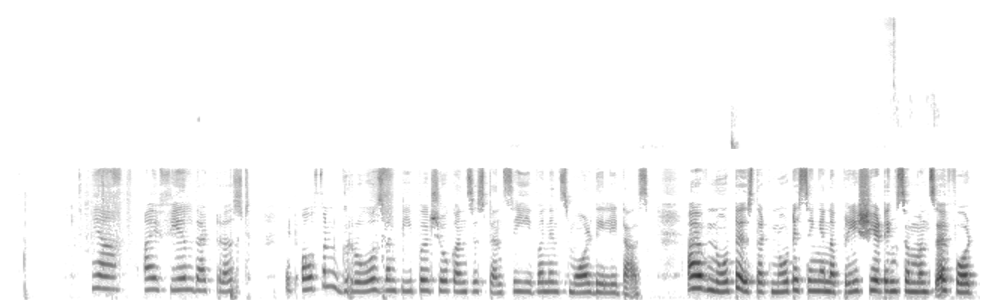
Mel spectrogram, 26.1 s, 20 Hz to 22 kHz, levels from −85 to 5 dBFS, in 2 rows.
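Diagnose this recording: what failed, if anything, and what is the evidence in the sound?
Automatic gain rising, in call processing. Speech and background swell together at 13.88–16.23, 17.01–21.61 and 22.17–26.04 s. Gain climbs about 4, 8 and 7 dB, lifting quiet input.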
